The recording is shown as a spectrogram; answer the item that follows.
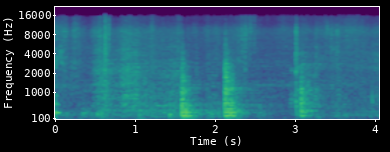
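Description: Hollow knocks and bumps as a heavy plastic storage tote full of worm compost is handled and lifted to be tipped into a galvanized stock tank, four distinct knocks spread over the few seconds.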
